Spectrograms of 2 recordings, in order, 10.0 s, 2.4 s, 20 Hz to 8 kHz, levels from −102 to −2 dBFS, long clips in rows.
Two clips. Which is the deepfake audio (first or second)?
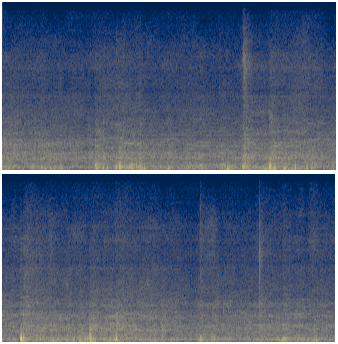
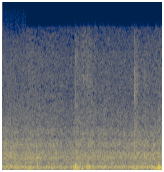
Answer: first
